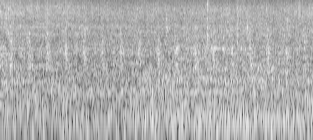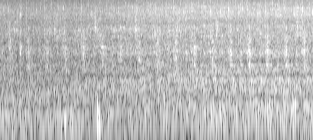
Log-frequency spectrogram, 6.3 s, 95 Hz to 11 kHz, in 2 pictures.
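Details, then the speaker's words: 2000 Dodge Ram 1500 Sport 4x4 with dual exhaust, about 206k on the odometer: a light, steady tick over an even idle, about three per second, coming from one side; a mechanic thinks piston slap rather than a knock, not confirmed. "But let me start it up. Not sure if it's going to pick up the sound, but it has a little bit of a tick."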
